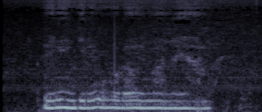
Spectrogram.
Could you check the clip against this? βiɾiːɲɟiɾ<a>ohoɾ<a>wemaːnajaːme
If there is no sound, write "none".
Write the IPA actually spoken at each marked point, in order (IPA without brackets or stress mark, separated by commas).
e, a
